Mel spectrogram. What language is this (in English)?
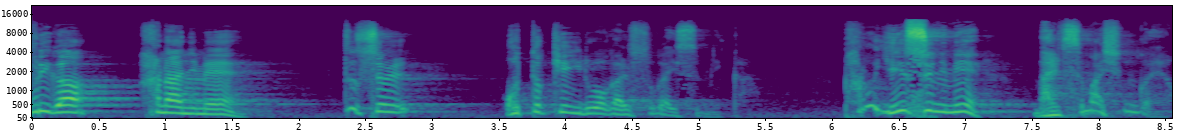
Korean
